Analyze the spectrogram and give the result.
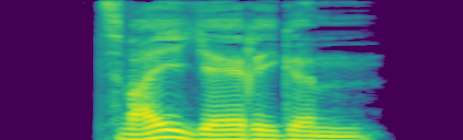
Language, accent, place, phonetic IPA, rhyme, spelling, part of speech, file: German, Germany, Berlin, [ˈt͡svaɪ̯ˌjɛːʁɪɡəm], -aɪ̯jɛːʁɪɡəm, zweijährigem, adjective, De-zweijährigem.ogg
- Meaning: strong dative masculine/neuter singular of zweijährig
